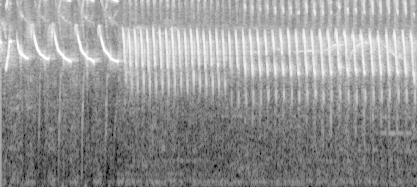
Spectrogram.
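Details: Belgian canary in natural song for daily stimulation and training: several looping falling notes, then a long rapid pulsed trill held at high pitch.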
